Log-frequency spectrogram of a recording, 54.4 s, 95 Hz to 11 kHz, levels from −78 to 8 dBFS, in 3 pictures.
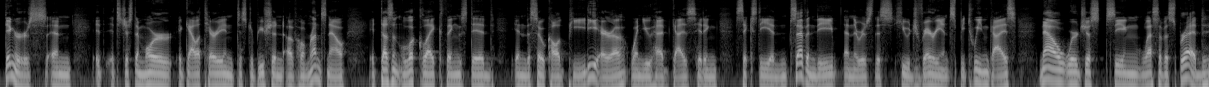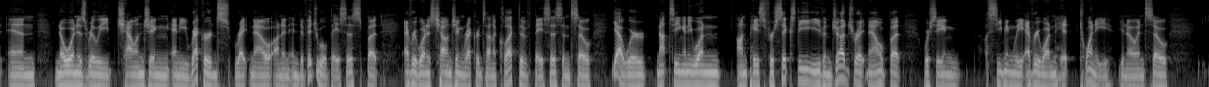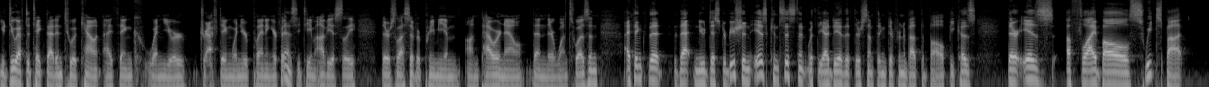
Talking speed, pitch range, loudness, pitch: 175 wpm, 85-105 Hz, -26 LUFS, 95 Hz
